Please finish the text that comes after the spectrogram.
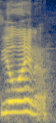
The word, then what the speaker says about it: Yelena: It's Yelena.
